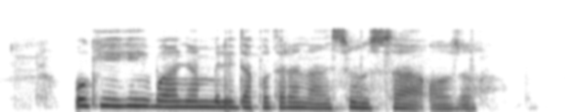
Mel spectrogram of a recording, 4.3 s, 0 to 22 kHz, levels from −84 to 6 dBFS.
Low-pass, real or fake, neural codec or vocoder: 7.2 kHz; fake; codec, 16 kHz in and 24 kHz out, 2.2 kbps, FireRedTTS-2 codec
